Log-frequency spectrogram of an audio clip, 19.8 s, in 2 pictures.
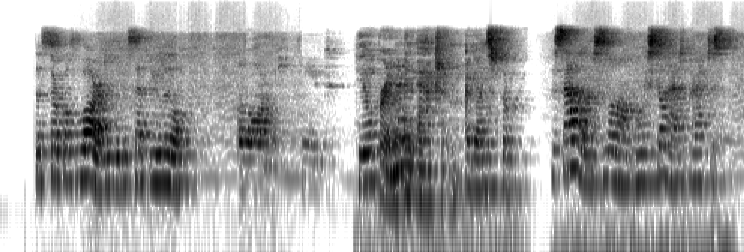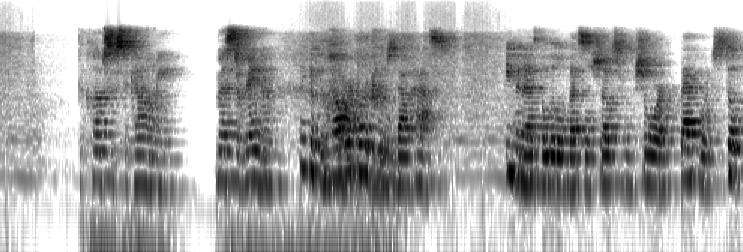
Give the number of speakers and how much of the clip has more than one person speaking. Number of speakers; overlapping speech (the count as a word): four, about 11%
